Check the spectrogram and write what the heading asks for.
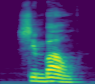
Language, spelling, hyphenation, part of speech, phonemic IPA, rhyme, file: Dutch, cimbaal, cim‧baal, noun, /sɪmˈbaːl/, -aːl, Nl-cimbaal.ogg
- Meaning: cymbal (percussion instrument)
